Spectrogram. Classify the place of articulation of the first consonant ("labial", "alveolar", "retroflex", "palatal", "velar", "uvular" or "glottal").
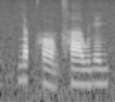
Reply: palatal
